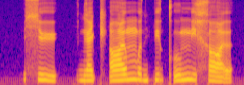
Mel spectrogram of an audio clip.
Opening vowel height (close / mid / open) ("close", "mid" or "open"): close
